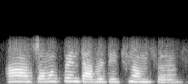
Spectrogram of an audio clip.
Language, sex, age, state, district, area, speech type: Telugu, female, 18-30, Andhra Pradesh, Chittoor, rural, conversation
